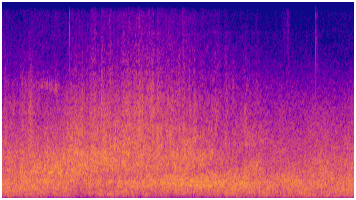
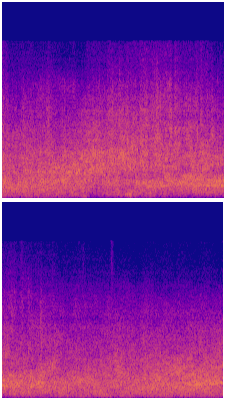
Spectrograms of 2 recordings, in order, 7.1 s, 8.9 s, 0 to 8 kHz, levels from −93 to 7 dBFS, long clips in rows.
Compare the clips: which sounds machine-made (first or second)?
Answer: second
